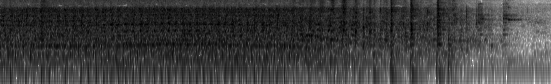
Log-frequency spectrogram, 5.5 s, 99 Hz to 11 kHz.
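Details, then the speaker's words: Craftsman YS4500 lawn tractor, cold start after sitting a few hours: a small single-cylinder engine thumps at a fast, slightly uneven beat before dying away; a little iffy at first, then it smooths out. "so it made a liar out of me would you know it um little iffy but once it started you know running it it smoothed out"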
